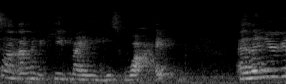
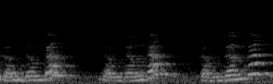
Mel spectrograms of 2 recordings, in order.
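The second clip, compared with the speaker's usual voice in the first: low chewing sound; 6 semitones lower, 4 dB quieter than usual. Pretend. Hippo chewing, lower.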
